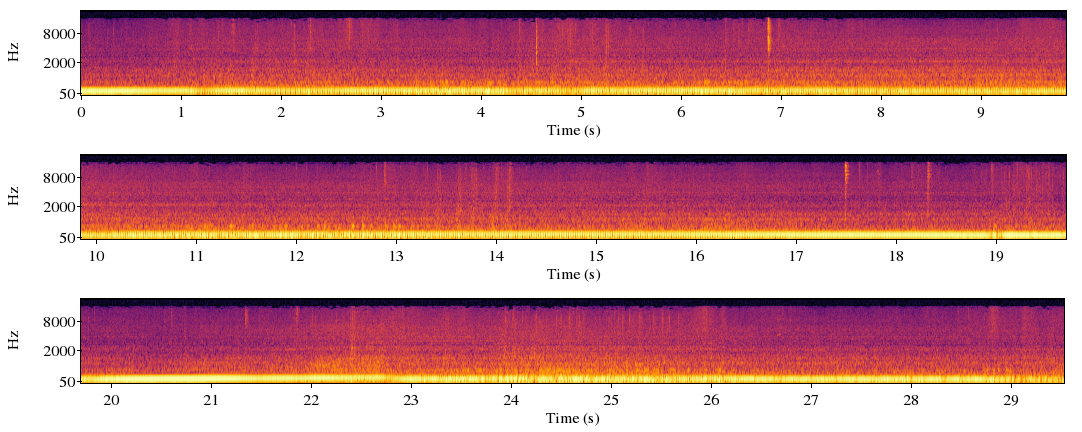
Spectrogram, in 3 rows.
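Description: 2008 C6 Corvette's LS3 V8 through an SLP aftermarket exhaust, heard from inside the cabin under way, with road noise beneath. The engine note holds steady while cruising, sags slowly, then rises steeply under acceleration a little past twenty seconds, drops sharply near twenty-three seconds and settles back to a steady cruise.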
